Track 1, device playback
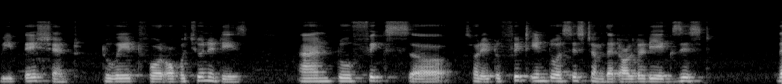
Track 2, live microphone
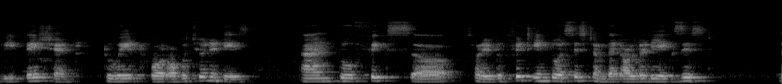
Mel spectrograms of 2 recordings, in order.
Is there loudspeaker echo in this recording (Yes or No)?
Yes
